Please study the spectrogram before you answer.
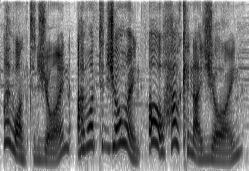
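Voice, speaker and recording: A man's voice: sits high, wildly swooping pitch, normal speed, slightly rough, soft background music, pitched above the performer's own voice, full character voice. A man voicing a haughty, cheery young princess who gushes with wonder. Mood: haughty cheer. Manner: gushing, wonder-struck.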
